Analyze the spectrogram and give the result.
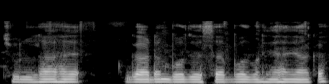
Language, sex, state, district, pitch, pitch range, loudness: Hindi, male, Jharkhand, Sahebganj, 115 Hz, 115-120 Hz, -19 LUFS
